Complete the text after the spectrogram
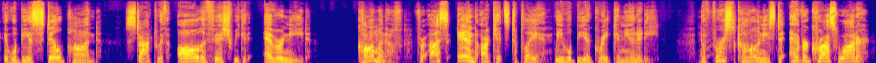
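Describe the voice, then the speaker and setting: A man's voice: high-pitched, animated, moderate pace, dry recording, clean studio sound, voice pushed up. A man voicing a jubilant, idealistic young male beaver builder in a storybook tale, with an eager, effusive, grandiose manner. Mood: eager, proud.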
